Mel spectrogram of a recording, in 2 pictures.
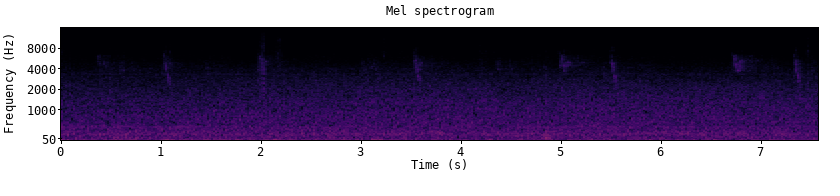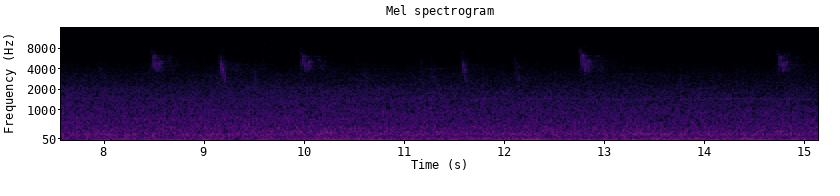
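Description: Small birds chirping in short, high calls, roughly one a second at irregular intervals, over a steady low background hum.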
